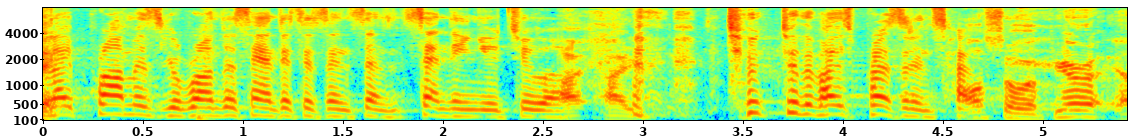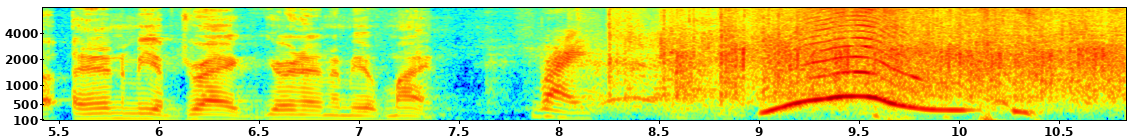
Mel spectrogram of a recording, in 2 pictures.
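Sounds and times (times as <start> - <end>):
speech: 0.0 - 10.6
thunderous audience applause: 8.2 - 10.8.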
